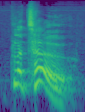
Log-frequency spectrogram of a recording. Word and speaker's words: plateau: And plateau. E-A-U is pronounced as O.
